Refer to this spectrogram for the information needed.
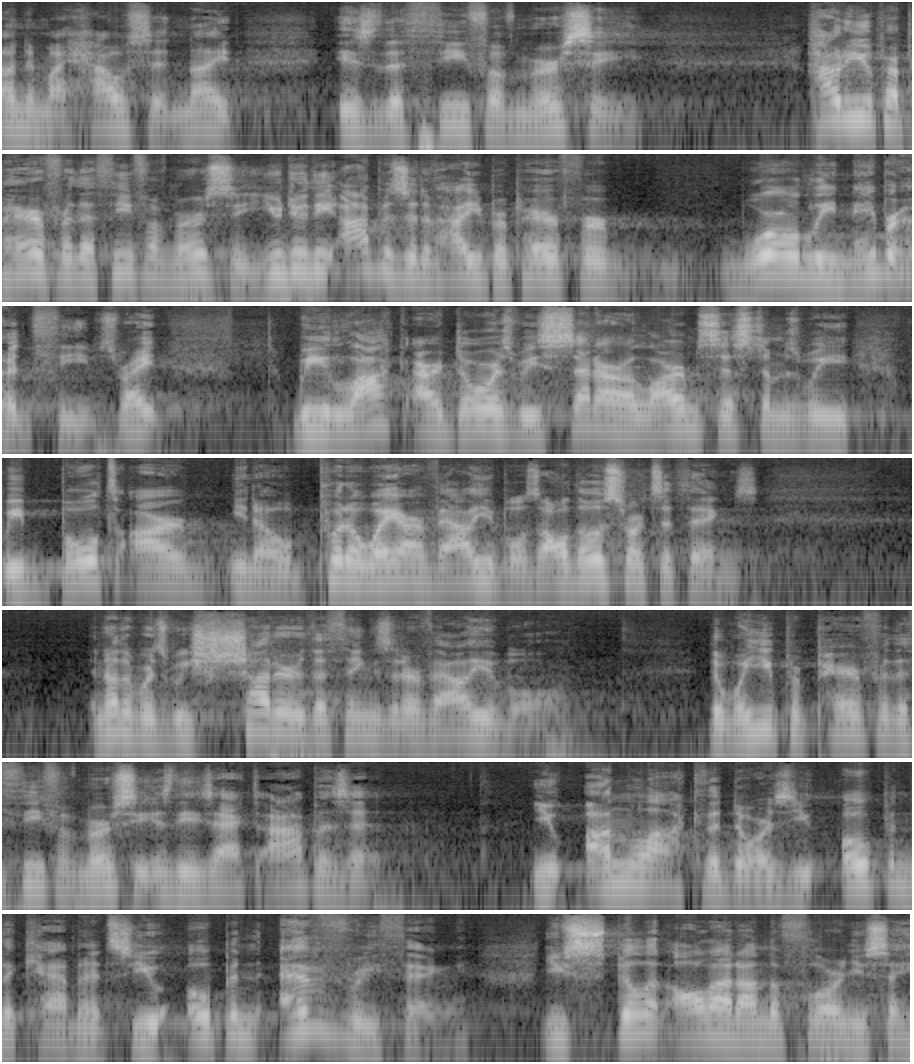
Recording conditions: large echoing room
